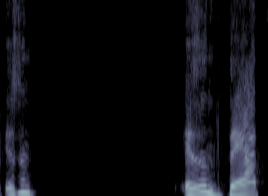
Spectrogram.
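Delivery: normal talking voice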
